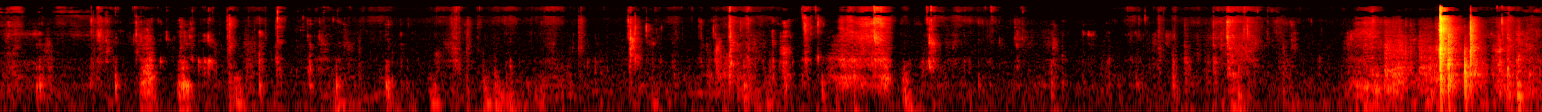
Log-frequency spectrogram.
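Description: Close-miked chewing of soft rice and gravy-soaked burger steak, with wet lip smacks and small mouth clicks coming in scattered bursts. A louder burst with a sharp click comes near the end.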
